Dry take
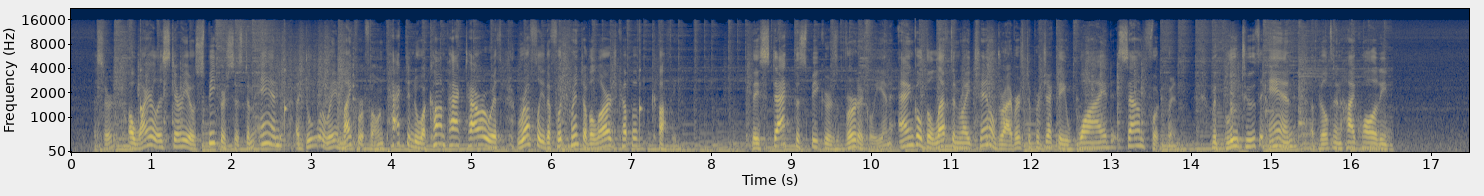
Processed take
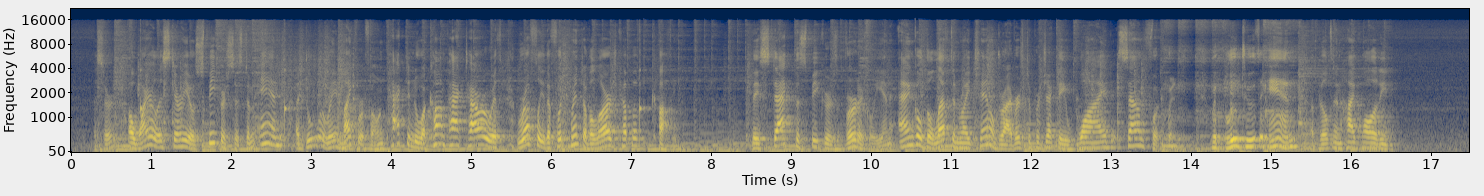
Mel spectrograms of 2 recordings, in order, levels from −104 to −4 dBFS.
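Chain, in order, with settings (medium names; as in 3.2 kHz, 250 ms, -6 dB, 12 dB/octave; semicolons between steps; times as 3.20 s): 13.65–15.34 s: rippled EQ curve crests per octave 0.77, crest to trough 13 dB; Schroeder reverb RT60 0.57 s, DRR 12 dB; trim +4.5 dB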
